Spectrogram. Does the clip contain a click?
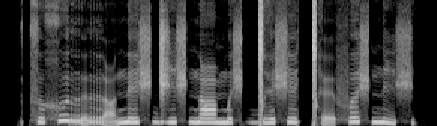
yes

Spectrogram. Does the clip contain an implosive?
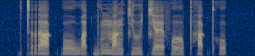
no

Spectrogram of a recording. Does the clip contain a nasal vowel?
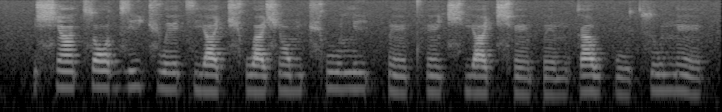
yes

